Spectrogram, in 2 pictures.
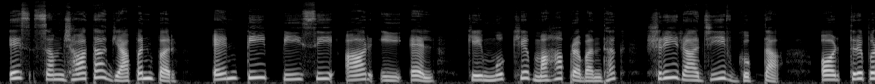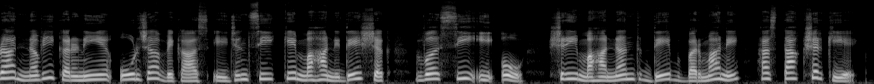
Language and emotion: Hindi, neutral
